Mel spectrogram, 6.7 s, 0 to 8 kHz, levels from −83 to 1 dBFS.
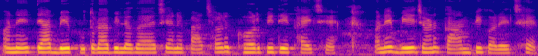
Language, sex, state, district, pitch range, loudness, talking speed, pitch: Gujarati, female, Gujarat, Gandhinagar, 200-225 Hz, -17 LUFS, 180 wpm, 215 Hz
